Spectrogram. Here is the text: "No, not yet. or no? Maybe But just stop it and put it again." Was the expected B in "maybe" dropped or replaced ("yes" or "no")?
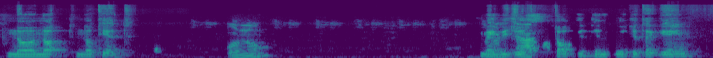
yes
